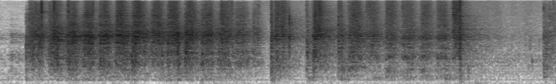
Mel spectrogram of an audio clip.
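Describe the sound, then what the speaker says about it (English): Lacquer is lightly sanded off a brass hinge by hand, with close, rhythmic scratchy rubbing strokes in two bursts and a short pause between them. "what I'm going to do first is just lightly sand it"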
